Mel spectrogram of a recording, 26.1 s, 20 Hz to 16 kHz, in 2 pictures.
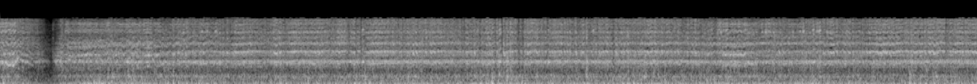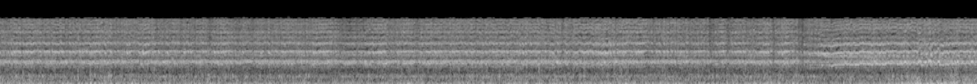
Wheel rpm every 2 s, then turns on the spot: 150, 220, 230, 230, 230, 230, 230, 230, 230, 230, 230, 230, 200.
none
